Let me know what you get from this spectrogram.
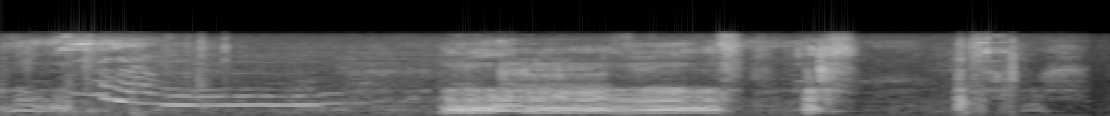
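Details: American Staffordshire Terrier playfully battling a coat hanger indoors: a higher drawn-out falling whine or voice, then a low rumbling growl of about a second and a half, followed by sharp clattering knocks.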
